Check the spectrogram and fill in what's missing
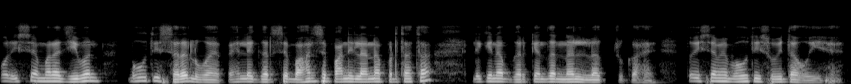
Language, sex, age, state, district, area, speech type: Hindi, male, 30-45, Rajasthan, Jodhpur, urban, spontaneous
